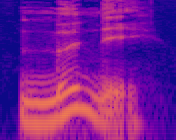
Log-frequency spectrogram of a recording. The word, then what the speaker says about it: mener: mener. Okay, so remember when you get this like that without any accent, so it should be pronounced okay, so it goes like mener.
